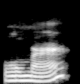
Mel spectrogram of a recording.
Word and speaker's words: Bulmer: Today, we are so excited to announce we have a special guest, Katie Bulmer.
